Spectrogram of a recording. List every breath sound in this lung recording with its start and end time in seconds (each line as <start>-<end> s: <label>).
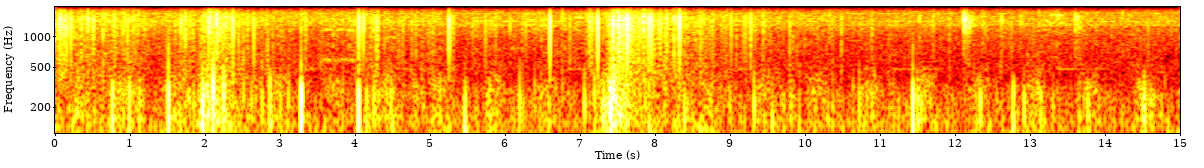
1.59-2.79 s: inhalation
1.59-2.79 s: crackles
7.17-8.37 s: inhalation
7.17-8.37 s: crackles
